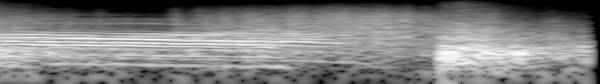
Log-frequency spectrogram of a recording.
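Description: Fireworks going off, with a sharp firework bang about one and a half seconds in. Over the first second a voice holds a long, slowly falling "ooh" of amazement.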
